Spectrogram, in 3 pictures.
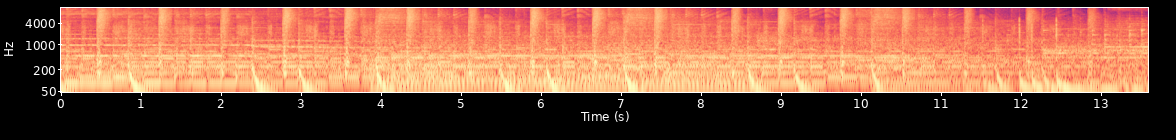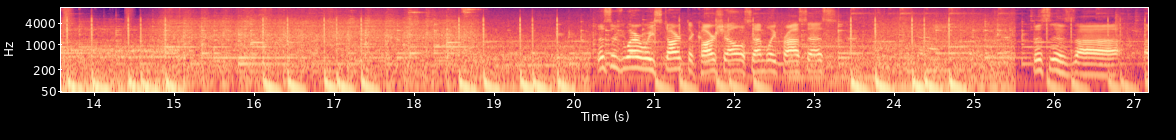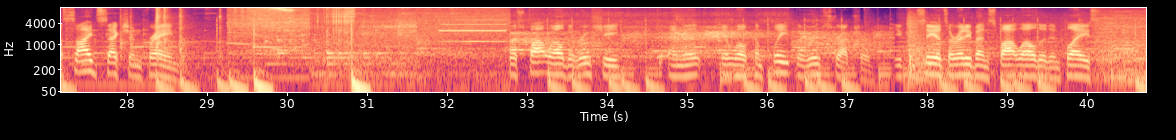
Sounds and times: Music: 0.0s - 40.7s.

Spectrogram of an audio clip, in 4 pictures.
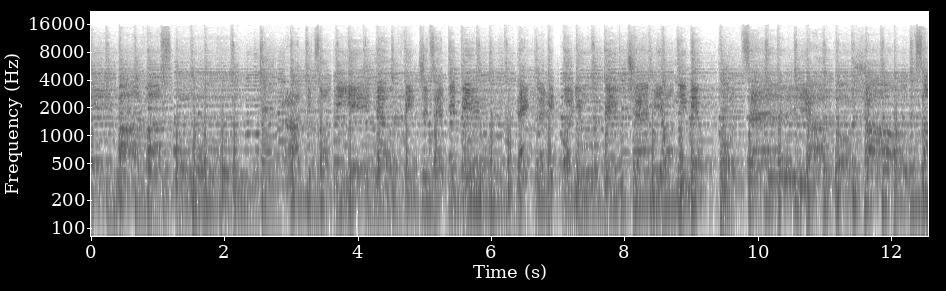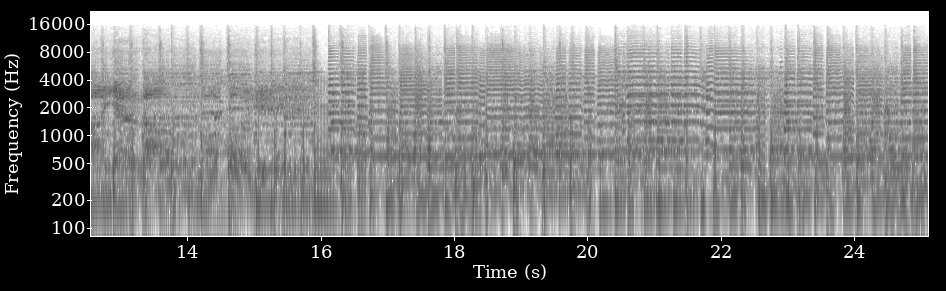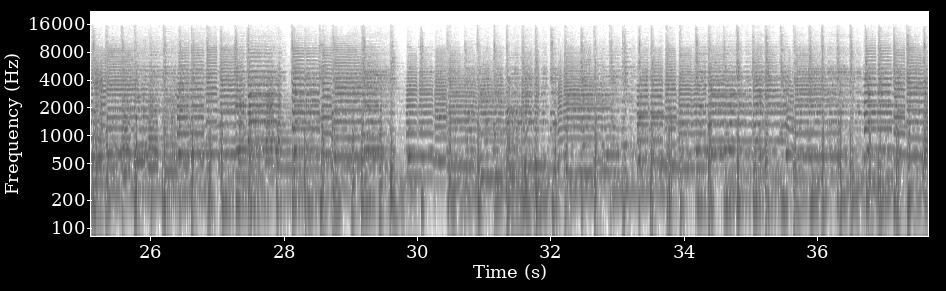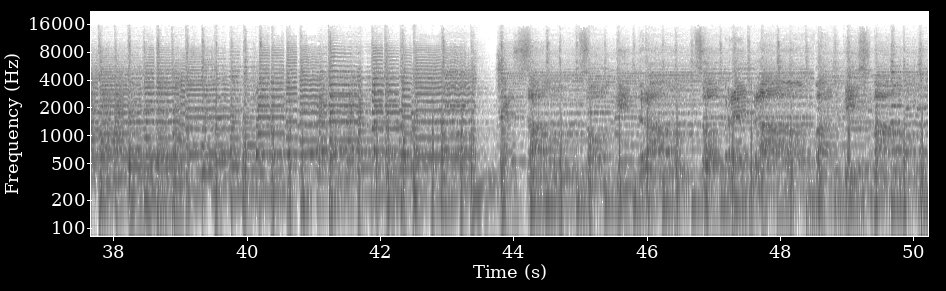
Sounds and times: Accordion: 0.0s - 50.2s.

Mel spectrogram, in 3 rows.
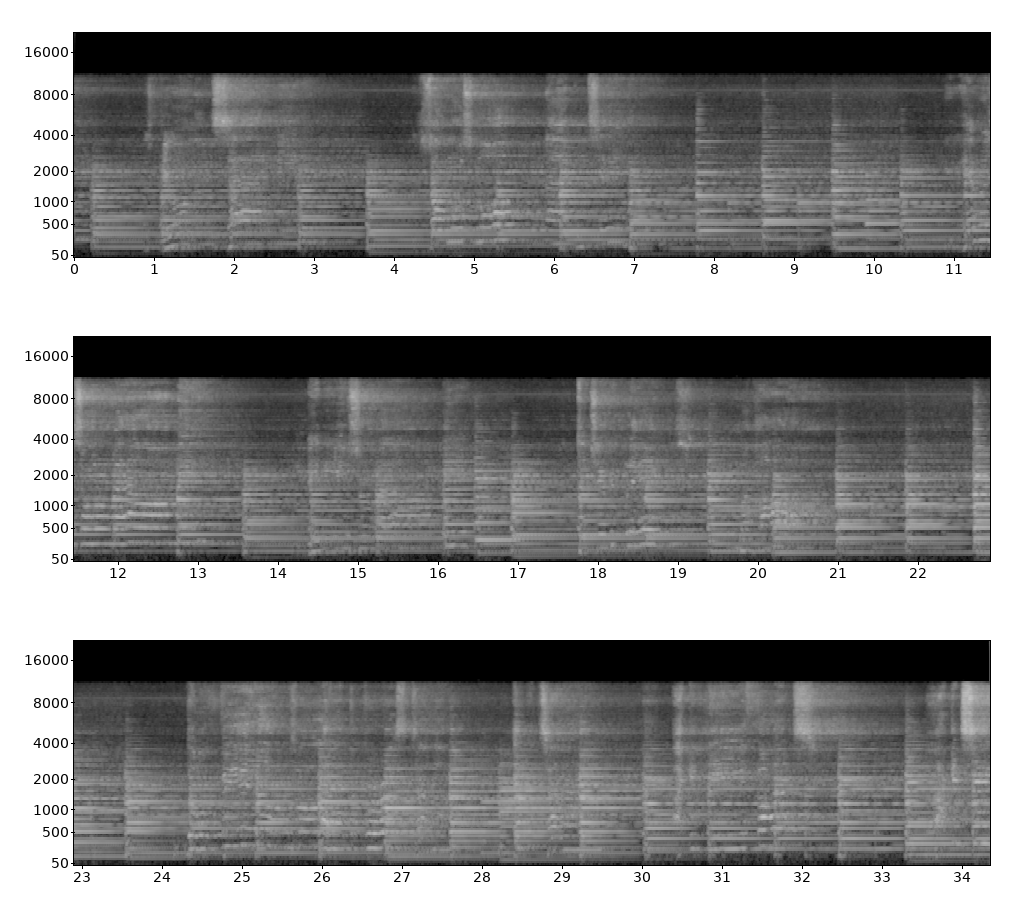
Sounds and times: Male singing: 0.0s - 3.4s, 4.3s - 7.6s, 11.0s - 13.6s, 14.4s - 16.6s, 17.8s - 21.2s, 24.3s - 34.3s
Music: 0.0s - 34.3s.

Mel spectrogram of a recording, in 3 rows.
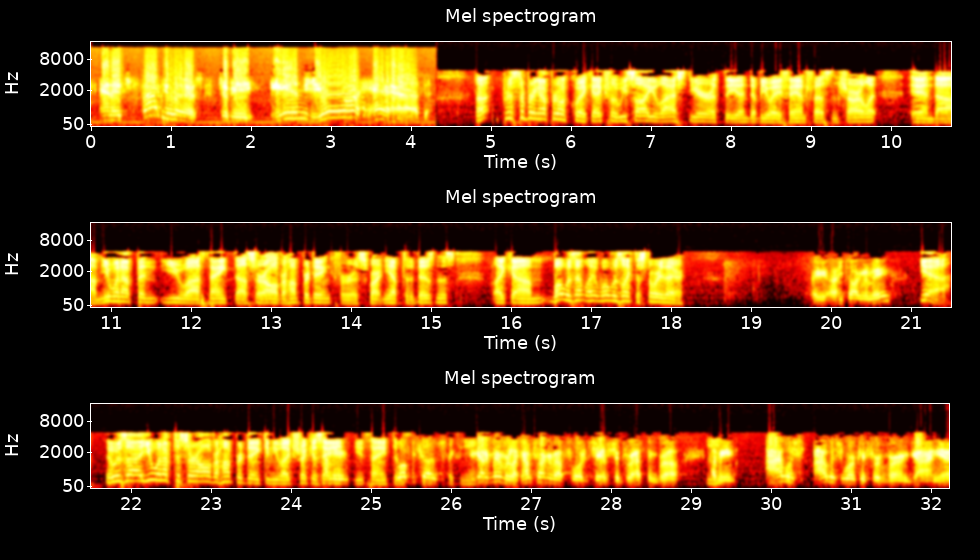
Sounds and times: Speech: 0.0s - 18.2s, 19.7s - 32.2s.

